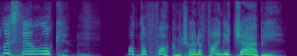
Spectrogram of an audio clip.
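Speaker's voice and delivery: put-on high-pitched, laid-on-thick Boston accent. Playing a job seeker questioned at an office, doing a Mark Wahlberg impression. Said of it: "You're doing Mark Wahlberg again".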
